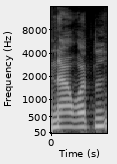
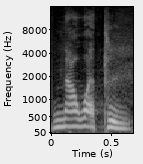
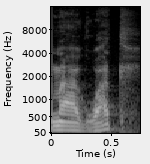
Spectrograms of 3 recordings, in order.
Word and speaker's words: náhuatl: Está mal porque lo estás pronunciando en español. Claro. Entonces yo siempre decía, para la gente que nos escucha, cuando digan náhuatl, pongan arriba de la T, arriba una L chiquitita. E imagínense el sonido de una L chiquita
